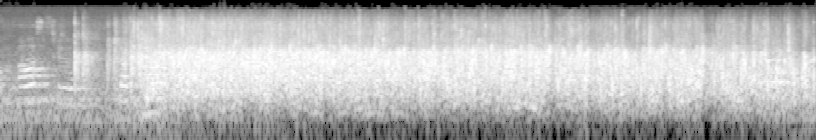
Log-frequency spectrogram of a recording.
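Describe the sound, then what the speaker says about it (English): Sustained applause from a seated audience at the close of a scientific talk on vitamin D and calcium research, beginning after a brief spoken moment and continuing loud and steady for several seconds. "Give a round of applause to Dr."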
